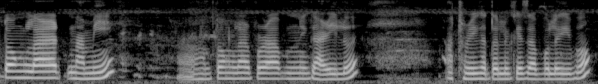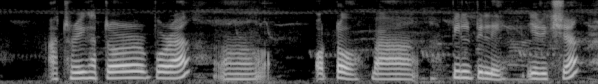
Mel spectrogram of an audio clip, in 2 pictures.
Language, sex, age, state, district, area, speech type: Assamese, female, 30-45, Assam, Udalguri, rural, spontaneous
